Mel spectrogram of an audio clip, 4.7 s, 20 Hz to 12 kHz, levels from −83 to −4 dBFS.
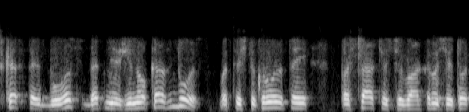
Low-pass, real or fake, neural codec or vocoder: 7.2 kHz; fake; codec, 16 kHz, 2 kbps, FunCodec, trained on Chinese and English, 25 frames a second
